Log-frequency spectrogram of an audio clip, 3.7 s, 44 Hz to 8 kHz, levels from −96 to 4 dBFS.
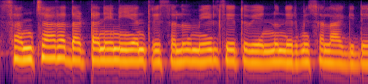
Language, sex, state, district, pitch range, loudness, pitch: Kannada, female, Karnataka, Bangalore, 175-195 Hz, -15 LUFS, 180 Hz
